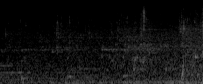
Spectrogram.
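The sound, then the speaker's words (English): Water trickles and dribbles steadily in a cave, a soft, continuous wash, with a few brief brighter splashes standing out near the end. No voices are present. “The water made this place.”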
